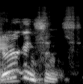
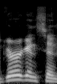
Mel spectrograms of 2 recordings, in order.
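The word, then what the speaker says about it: Girgensons: eakin zemgus i can't even say his name jerkinson gergenson's thank you gerginson's it sounds like something you do when you're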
